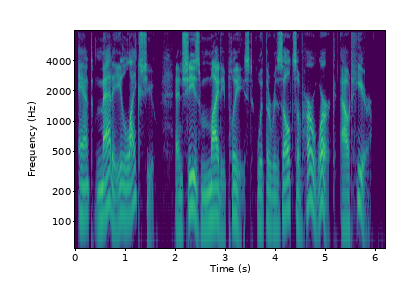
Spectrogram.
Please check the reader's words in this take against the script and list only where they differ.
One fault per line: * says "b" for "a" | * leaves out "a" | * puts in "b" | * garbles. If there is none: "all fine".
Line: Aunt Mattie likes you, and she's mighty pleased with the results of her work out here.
all fine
